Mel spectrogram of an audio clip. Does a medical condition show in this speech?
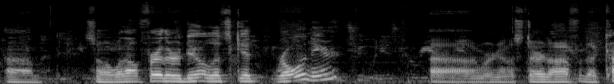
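No.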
